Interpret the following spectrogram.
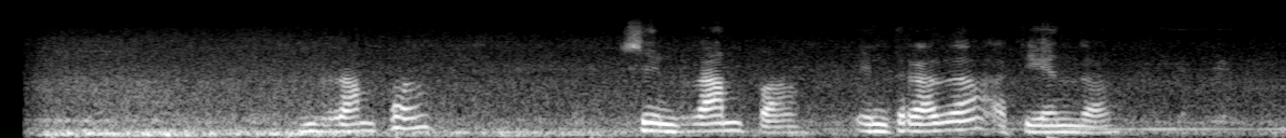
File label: Voice message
